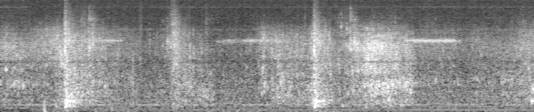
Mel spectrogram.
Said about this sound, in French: Il a arrêté sa voiture devant une maison entourée de dunes. On ne voit rien, mais l'on entend la mer.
